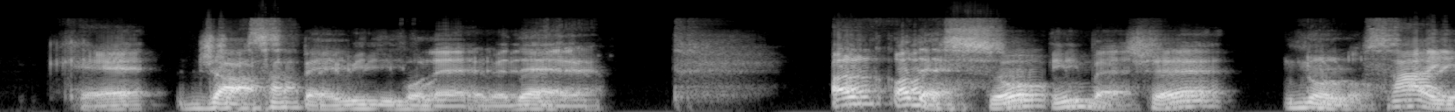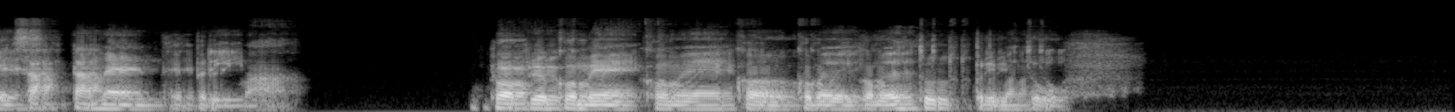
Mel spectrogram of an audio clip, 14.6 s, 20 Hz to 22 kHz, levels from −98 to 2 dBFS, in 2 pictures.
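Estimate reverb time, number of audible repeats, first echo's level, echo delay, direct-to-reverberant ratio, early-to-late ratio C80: none, 1, -4.5 dB, 62 ms, none, none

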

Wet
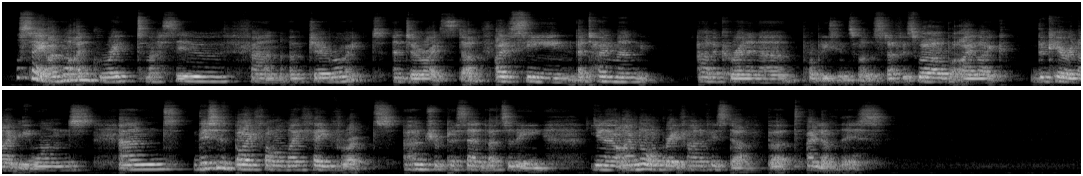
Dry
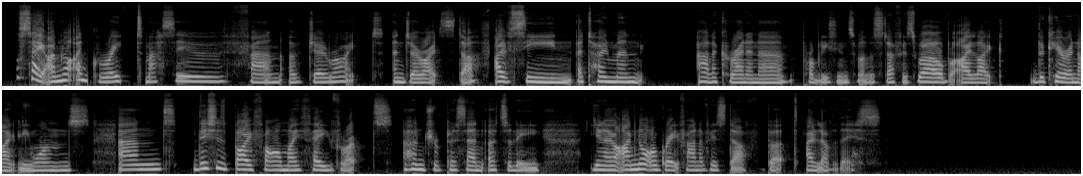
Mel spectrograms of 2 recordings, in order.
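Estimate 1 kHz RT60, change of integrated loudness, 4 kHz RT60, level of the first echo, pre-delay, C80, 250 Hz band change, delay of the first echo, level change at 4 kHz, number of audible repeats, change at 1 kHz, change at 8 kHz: 0.45 s, +2.5 dB, 0.35 s, none, 3 ms, 14.0 dB, -3.0 dB, none, +6.0 dB, none, -2.0 dB, +2.0 dB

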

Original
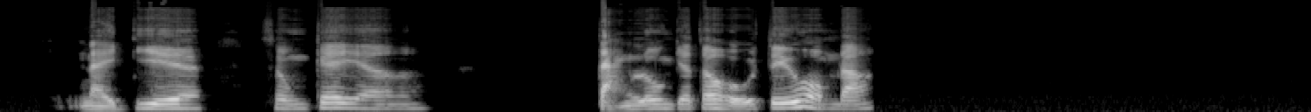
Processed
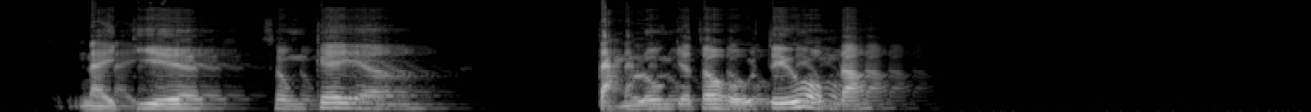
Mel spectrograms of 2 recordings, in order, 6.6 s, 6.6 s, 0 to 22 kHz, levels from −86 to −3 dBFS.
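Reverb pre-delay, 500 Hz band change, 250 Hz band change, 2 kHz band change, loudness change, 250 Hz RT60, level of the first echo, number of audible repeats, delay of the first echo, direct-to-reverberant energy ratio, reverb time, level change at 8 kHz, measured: none, -7.0 dB, -6.5 dB, -7.0 dB, -7.0 dB, none, -14.0 dB, 2, 0.117 s, none, none, -7.0 dB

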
